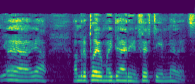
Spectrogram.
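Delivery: put-on a boy thrilled he'll play with daddy soon; excited little boy.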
